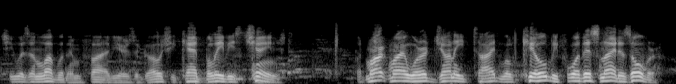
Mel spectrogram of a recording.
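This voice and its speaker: An actor playing a polished nightclub owner in a 1940s radio drama, courteous but ominous. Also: male voice, mid-range voice, a little fast, lightly acted. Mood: grave. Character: polished male nightclub owner, grave and warning. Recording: dull old radio recording with faint hiss.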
